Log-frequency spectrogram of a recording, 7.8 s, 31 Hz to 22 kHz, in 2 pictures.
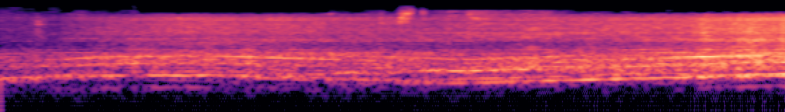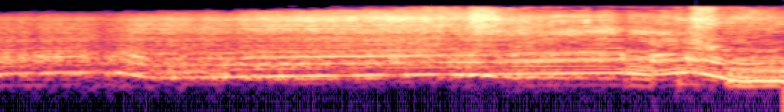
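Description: Suzuki and Honda Goldwing cafe racer motorcycles sprint off the line at the Glemseck 101 event in Leonberg, engines revving hard and rising in pitch through gear changes, loud and close throughout with no talk.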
